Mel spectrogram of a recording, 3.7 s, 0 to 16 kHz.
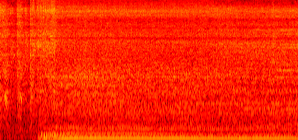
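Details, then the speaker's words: Honda S2000 engine, bored 0.25 with ARP head studs, started after top end reassembled correctly: catches within half a second and settles into a steady, even idle with no top-end ticking. "Let's fucking go! Dude, what? It's not ticking."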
